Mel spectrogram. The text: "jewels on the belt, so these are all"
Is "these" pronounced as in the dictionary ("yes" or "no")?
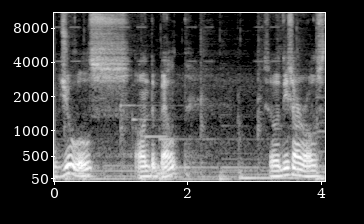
no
